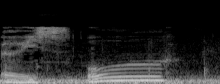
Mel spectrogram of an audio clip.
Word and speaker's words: Euis: Namanya Euis. Itu tuh nama Sunda bro, dibacanya Eis.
